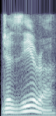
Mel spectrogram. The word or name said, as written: Gezira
